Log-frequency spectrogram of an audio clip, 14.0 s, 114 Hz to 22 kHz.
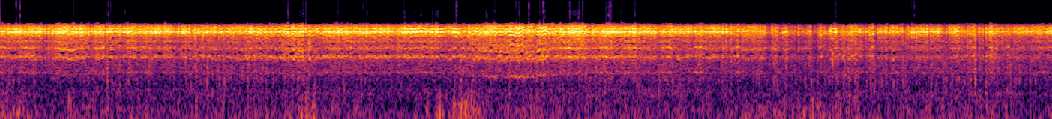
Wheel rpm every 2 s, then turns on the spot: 230, 230, 230, 220, 230, 230, 230.
none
